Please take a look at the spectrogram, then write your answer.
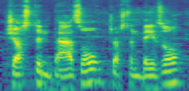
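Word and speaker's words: JustInBasil: recommend a website called Justin Basil, pronouncing that right, but it's just IN, or like the name Justin, and then basil, like the plant basil.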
